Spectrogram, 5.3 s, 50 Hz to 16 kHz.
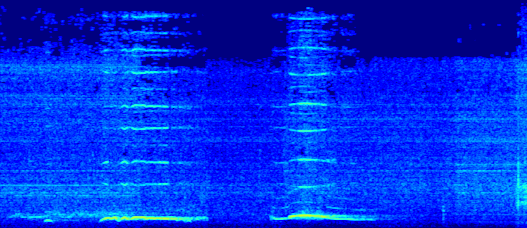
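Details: Tawny owl at the Château de Lorge, Côtes d'Armor, France, about 5 a.m. in 2011, still and calm as light breaks; two hollow hoots, the first long and tremulous, the second shorter and falling.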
